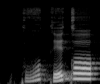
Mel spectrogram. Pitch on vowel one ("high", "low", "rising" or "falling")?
rising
